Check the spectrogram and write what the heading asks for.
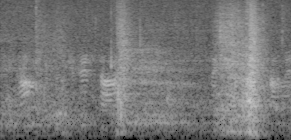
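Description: A man's voice in a pause between sentences: a faint hesitant syllable, then a short breath near the end.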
